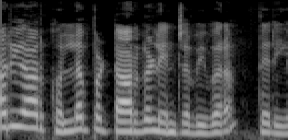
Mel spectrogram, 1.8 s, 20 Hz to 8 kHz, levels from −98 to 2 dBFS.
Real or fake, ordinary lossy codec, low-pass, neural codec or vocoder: fake; none; none; codec, 16 kHz, 8 kbps, FreqCodec, larger model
